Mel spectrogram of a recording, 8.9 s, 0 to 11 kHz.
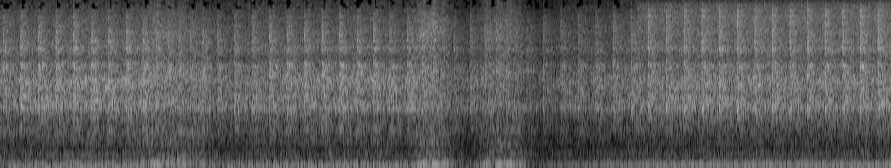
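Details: Engine with cracked pistons, after 80,000 km of hard use, idling as the car rolls into the garage: deep, heavy rumble with a steady low knock pulsing through the idle, the cracked pistons slapping in their bores.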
